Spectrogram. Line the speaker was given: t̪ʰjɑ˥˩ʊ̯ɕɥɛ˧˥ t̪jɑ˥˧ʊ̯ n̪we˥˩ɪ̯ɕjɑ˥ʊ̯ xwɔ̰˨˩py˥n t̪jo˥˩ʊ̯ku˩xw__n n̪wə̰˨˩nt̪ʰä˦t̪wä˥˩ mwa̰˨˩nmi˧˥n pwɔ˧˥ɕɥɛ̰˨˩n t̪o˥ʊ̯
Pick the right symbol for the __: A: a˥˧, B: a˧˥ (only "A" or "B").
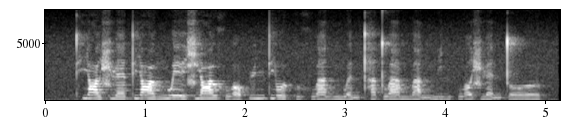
B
